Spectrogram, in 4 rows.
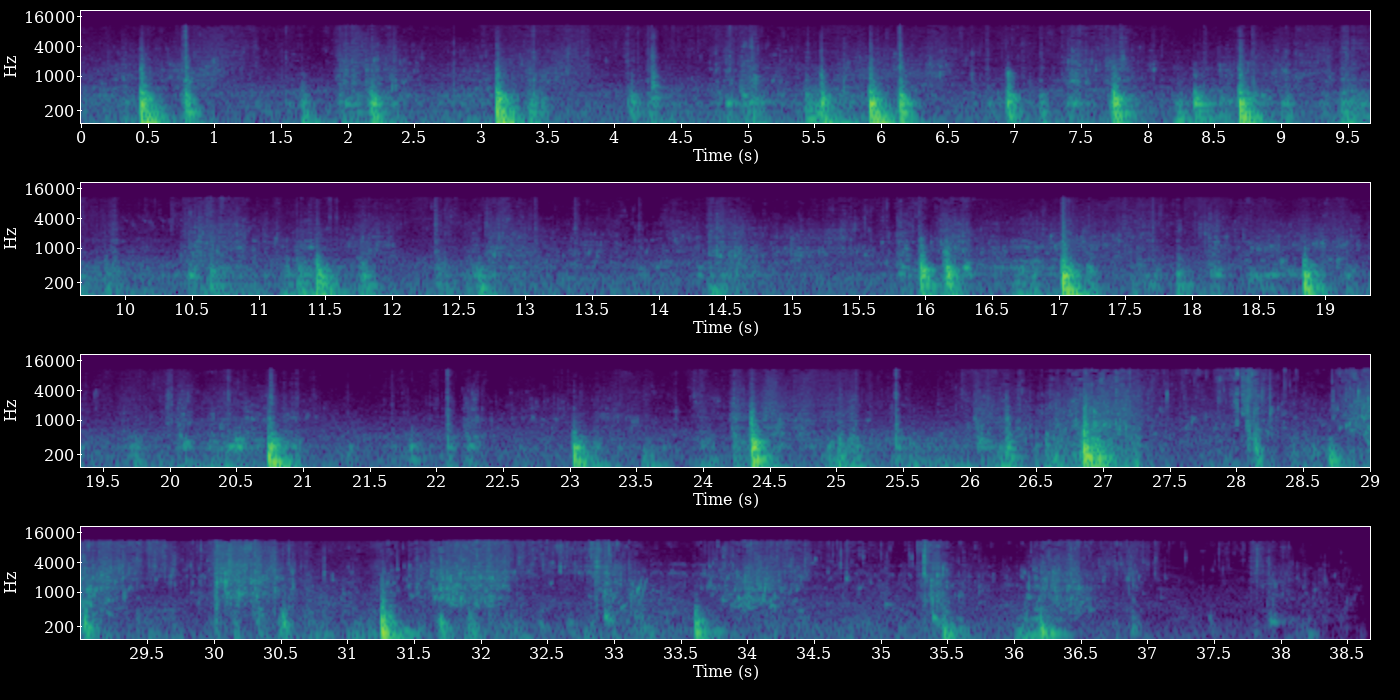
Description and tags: Sound of paddles rowing on the Arroyo Valizas (Rocha, Uruguay) recorded with my Zoom H4 from the inside of the boat. Some water splashes at the end. Enjoy.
